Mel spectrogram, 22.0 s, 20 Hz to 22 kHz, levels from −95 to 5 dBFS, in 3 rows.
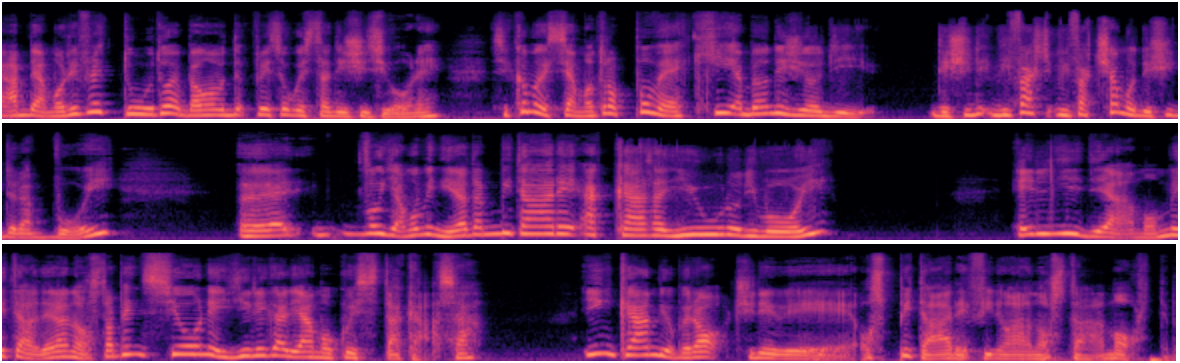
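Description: At 5.05 s, after "siamo troppo vecchi abbiamo", a Bluetooth SBC bit pool drop sets in: a congested link forces the encoder to spend far fewer bits, which points to the bit pool falling from about 28 to 12, near 96 kbps. The top sub-bands lose their bits, so the treble dulls and gritty quantisation noise rises until 7.33 s, before "a voi". The same drop recurs from 11.20 to 13.74 s, between "venire ad abitare a" and "gli diamo metà della".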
